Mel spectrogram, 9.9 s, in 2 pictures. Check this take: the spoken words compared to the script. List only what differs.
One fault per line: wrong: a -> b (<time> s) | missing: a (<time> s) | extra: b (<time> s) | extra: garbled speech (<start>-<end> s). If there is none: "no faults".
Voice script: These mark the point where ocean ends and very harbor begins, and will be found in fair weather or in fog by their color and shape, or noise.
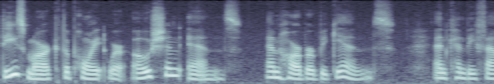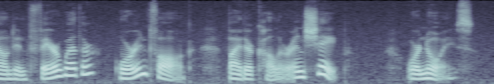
missing: very (2.8 s)
wrong: will -> can (4.5 s)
